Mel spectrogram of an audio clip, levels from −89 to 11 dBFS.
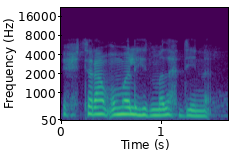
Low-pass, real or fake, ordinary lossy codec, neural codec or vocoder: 7.2 kHz; real; none; none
